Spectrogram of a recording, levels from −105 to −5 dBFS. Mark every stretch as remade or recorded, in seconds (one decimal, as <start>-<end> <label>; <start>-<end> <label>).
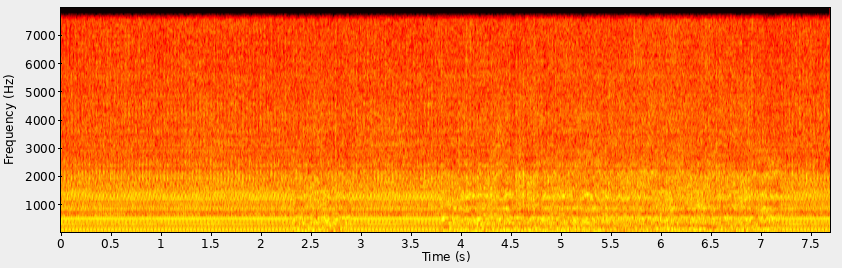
0.0-2.3 recorded; 2.3-2.9 remade; 2.9-3.8 recorded; 3.8-7.2 remade; 7.2-7.7 recorded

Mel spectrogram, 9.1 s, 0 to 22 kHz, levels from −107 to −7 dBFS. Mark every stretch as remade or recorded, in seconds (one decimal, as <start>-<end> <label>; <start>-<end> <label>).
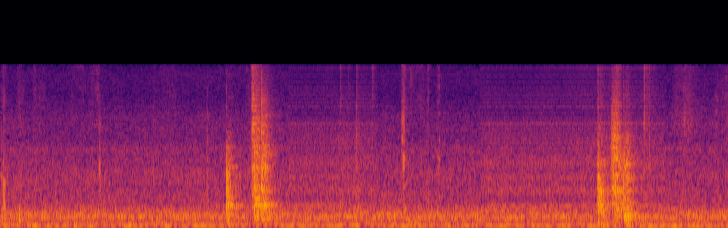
0.0-3.6 recorded; 3.6-4.7 remade; 4.7-6.0 recorded; 6.0-8.3 remade; 8.3-9.1 recorded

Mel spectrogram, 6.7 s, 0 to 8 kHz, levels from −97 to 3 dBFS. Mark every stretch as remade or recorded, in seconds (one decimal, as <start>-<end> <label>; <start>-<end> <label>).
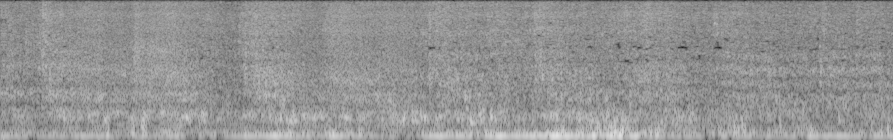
0.0-0.6 recorded; 0.6-1.4 remade; 1.4-2.2 recorded; 2.2-3.1 remade; 3.1-6.7 recorded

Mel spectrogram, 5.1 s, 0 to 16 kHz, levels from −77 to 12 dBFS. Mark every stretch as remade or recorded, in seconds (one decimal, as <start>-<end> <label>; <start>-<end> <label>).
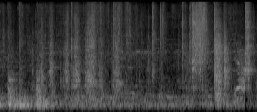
0.0-0.8 recorded; 0.8-1.4 remade; 1.4-5.1 recorded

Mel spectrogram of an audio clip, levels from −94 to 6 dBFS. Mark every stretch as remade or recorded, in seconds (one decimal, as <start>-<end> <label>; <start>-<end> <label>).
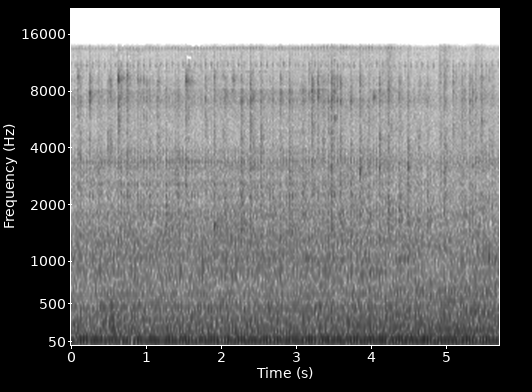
0.0-5.7 recorded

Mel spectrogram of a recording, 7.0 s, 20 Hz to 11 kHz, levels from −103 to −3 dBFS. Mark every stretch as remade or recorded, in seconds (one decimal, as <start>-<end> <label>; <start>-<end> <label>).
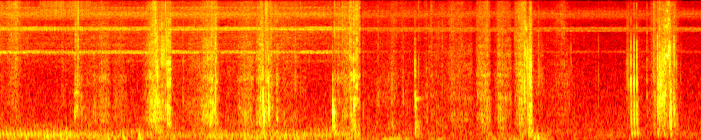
0.0-0.4 recorded; 0.4-0.9 remade; 0.9-7.0 recorded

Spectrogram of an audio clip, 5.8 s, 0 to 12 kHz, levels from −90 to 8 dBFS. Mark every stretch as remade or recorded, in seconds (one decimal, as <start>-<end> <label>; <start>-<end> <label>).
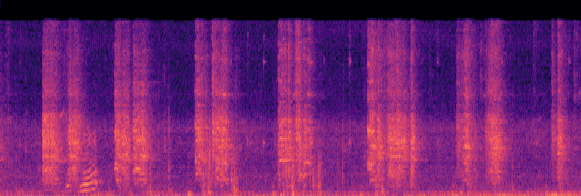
0.0-0.5 recorded; 0.5-1.3 remade; 1.3-1.9 recorded; 1.9-2.6 remade; 2.6-3.2 recorded; 3.2-5.8 remade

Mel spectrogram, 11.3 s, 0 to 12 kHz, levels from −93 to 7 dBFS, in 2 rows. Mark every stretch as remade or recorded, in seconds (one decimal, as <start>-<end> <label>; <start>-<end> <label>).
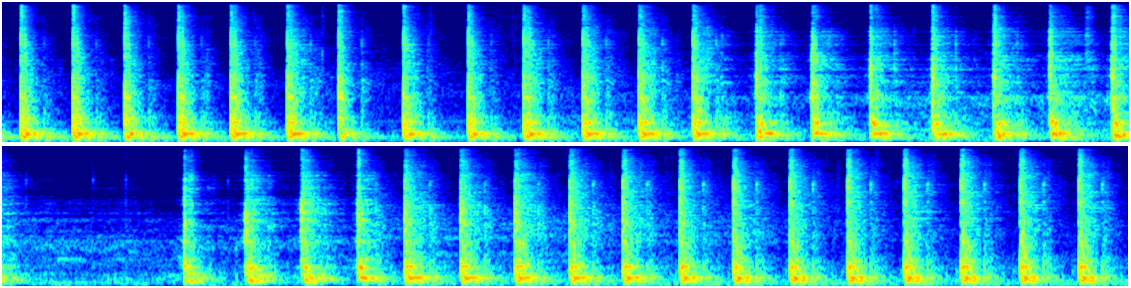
0.0-3.6 recorded; 3.6-7.5 remade; 7.5-11.3 recorded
